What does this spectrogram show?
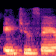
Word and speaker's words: étouffée: It's pronounced étouffée or étouffée.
